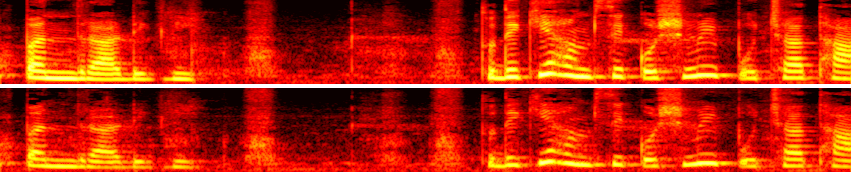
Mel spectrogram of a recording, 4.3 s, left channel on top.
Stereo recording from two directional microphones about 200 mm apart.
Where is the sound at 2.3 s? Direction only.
50° left (ahead or behind); by 4.2 s 30° left (ahead or behind).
